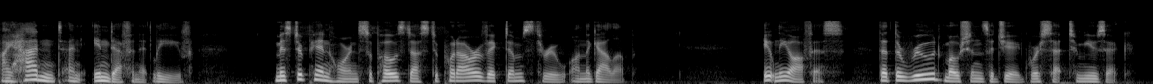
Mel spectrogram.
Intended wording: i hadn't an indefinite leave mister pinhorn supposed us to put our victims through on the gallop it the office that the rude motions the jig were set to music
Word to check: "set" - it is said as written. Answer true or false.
true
